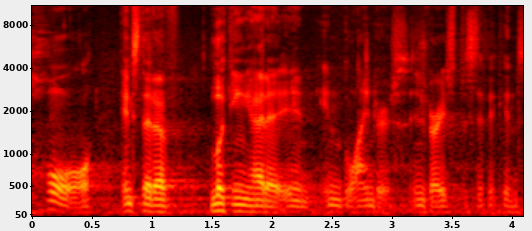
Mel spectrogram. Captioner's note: none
